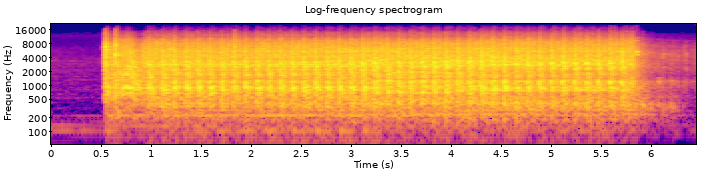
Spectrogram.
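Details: Abandoned Cummins Dodge plow truck sitting years, first crank attempt: even cranking pulses roughly three per second for about five seconds, never catching; cranks but no start.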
